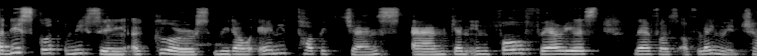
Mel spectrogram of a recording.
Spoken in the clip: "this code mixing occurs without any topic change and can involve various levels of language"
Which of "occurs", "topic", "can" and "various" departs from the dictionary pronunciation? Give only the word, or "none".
occurs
